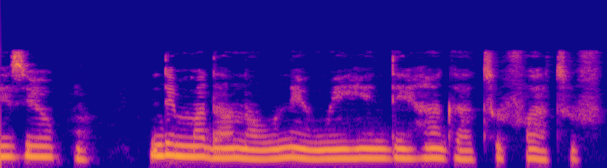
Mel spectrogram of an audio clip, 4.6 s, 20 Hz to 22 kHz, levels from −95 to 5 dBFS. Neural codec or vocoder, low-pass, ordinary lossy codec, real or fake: none; 7.2 kHz; none; real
